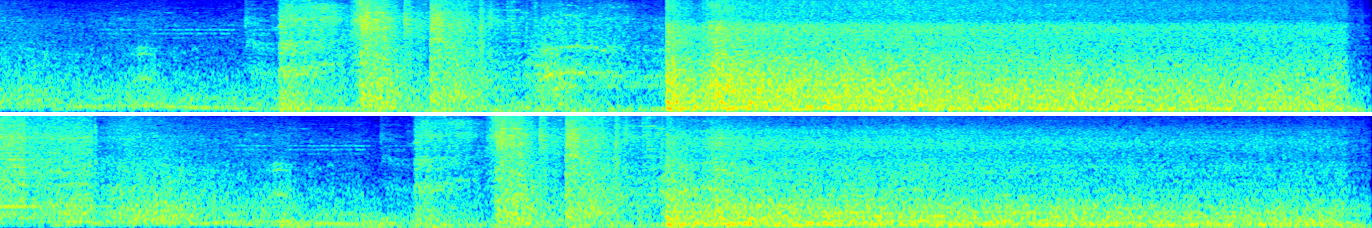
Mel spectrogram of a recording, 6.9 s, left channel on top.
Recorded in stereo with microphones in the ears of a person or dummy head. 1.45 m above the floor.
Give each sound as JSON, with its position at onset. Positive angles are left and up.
{"t": 3.3, "sound": "an explosion", "side_deg": 35, "distance_m": 0.9}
